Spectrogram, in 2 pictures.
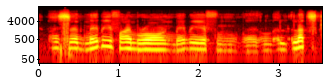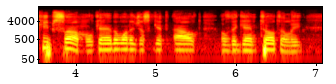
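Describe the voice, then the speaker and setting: A man with a non-native accent, fairly high pitch, ordinary pitch variation and a dark, mellow tone, at a moderate pace with hardly any pauses, big swings in loudness, and a dry, close sound with no echo. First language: not English. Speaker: crypto trader. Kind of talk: live stream talk. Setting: live video stream. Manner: halting, many fillers and repetitions.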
